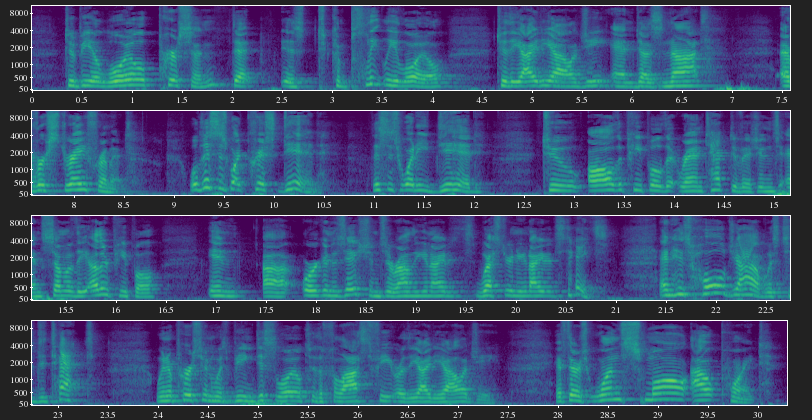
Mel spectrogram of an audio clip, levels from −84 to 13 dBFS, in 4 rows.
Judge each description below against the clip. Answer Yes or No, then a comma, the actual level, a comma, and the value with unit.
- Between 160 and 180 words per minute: No, average, 150 wpm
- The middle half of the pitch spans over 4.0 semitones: Yes, average, 4.6 semitones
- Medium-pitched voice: Yes, medium, 180 Hz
